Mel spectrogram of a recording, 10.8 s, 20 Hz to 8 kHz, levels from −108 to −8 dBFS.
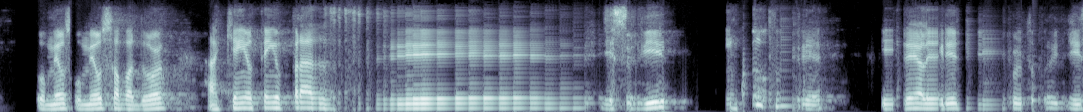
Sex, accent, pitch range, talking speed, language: male, Brazilian, 120-155 Hz, 105 wpm, English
